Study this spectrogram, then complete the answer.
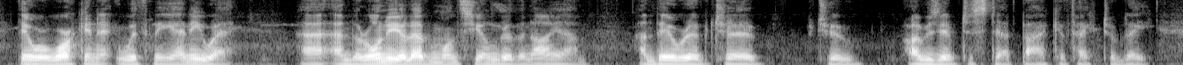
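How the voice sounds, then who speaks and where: In an Irish accent, a man speaks with a fairly low pitch, a dark, mellow tone and fairly even intonation. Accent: Irish (Mayo). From west of Ireland, County Mayo. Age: 60s. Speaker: horticulturist and garden centre owner. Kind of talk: casual interview chat. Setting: outdoors. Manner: halting, frequent restarts.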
